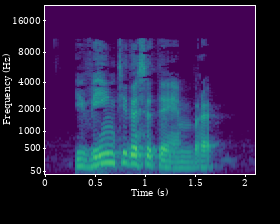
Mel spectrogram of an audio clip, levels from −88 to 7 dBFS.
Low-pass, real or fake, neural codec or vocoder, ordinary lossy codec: 10.8 kHz; real; none; MP3, 48 kbps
